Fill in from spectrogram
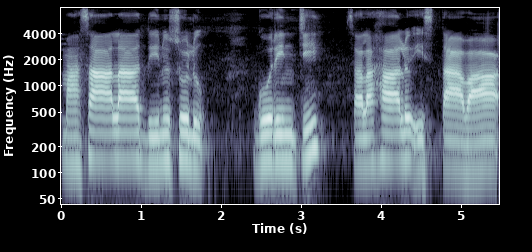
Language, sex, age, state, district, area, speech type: Telugu, male, 18-30, Andhra Pradesh, Srikakulam, urban, read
